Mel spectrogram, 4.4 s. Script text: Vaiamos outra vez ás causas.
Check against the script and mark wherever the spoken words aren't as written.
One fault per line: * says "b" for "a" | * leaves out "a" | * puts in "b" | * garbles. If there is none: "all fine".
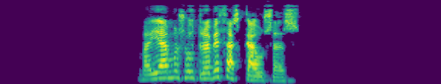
all fine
